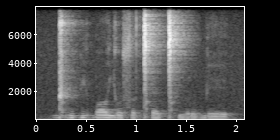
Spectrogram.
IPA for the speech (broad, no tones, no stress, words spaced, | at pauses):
ɡ͡ǁupʲɯ ɓɔjo sɤǀʰɛlǀʰiʊ̯ɾu be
